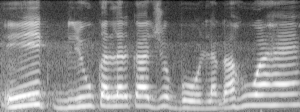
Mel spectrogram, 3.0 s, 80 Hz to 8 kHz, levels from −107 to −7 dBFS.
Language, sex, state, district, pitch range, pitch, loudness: Hindi, female, Punjab, Kapurthala, 210-270 Hz, 245 Hz, -15 LUFS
